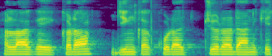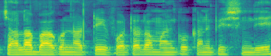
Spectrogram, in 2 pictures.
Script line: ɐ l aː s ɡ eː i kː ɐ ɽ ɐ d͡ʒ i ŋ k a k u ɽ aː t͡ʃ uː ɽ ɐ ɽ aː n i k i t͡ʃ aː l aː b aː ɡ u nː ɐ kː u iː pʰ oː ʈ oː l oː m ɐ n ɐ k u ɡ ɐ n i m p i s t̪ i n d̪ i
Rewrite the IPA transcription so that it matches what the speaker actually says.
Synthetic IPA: ɐ l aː ɡ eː i kː ɐ ɽ ɐ d͡ʒ i ŋ k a k uː ɽ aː t͡ʃ uː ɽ ɐ ɽ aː n i k i t͡ʃ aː l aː b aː ɡ u nː ɐ ʈː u iː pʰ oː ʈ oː l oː m ɐ n ɐ k u k ɐ n i p i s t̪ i n d̪ i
